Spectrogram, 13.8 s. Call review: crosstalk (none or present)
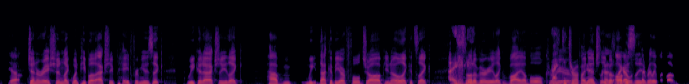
present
